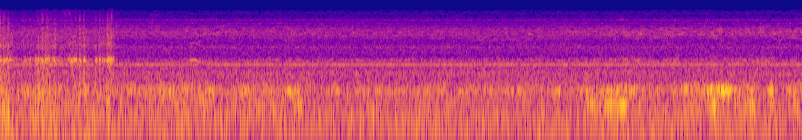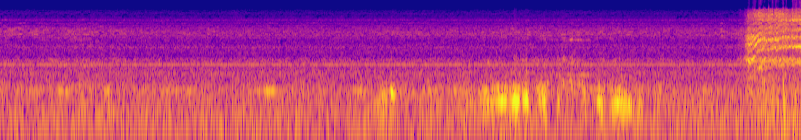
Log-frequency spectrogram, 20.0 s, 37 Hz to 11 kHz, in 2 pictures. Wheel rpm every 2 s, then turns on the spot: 10, 0, 0, 0, 0, 0, 0, 0, 0, 50.
0-2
